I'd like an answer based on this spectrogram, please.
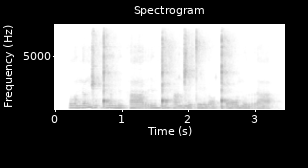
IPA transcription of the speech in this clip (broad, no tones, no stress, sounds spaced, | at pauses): l ɔ n œ ŋ͡ǁ ɔ ɡ͡ǃ œ n y h aː r yː ŋ͡ǃ ɔ zˤ a ŋ͡ǁ e t eː l ɔː ǃʼ ɔː n o r a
